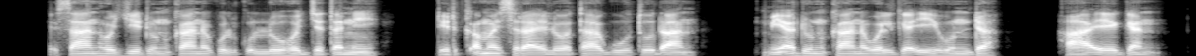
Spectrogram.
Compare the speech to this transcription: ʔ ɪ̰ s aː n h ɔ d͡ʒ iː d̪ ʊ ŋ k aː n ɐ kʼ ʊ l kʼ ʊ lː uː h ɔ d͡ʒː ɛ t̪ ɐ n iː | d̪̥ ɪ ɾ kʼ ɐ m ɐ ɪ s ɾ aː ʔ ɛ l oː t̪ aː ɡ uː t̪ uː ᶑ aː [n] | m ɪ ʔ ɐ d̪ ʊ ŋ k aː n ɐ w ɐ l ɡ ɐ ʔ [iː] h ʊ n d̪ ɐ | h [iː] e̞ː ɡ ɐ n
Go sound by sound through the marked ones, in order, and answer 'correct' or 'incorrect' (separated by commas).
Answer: correct, correct, incorrect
